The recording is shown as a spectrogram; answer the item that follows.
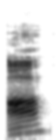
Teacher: It has to do with where you make the sounds in your mouth. So a, ı, o, u, they're all in the back of your mouth.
